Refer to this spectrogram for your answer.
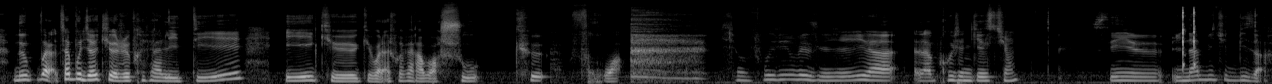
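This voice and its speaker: A woman's medium-pitched voice with ordinary pitch variation, a fairly slow pace and long, frequent pauses. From Saint Martin, Caribbean. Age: 20s. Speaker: travel vlogger. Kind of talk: casual Q&A chat to camera. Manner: hesitant, many fillers and repetitions.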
